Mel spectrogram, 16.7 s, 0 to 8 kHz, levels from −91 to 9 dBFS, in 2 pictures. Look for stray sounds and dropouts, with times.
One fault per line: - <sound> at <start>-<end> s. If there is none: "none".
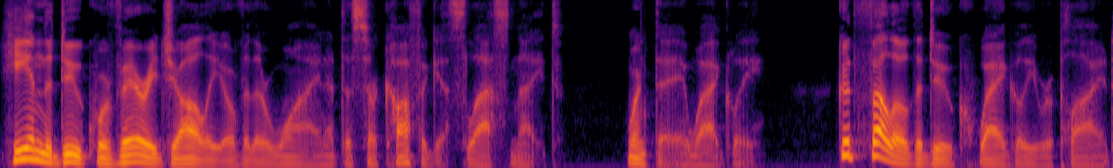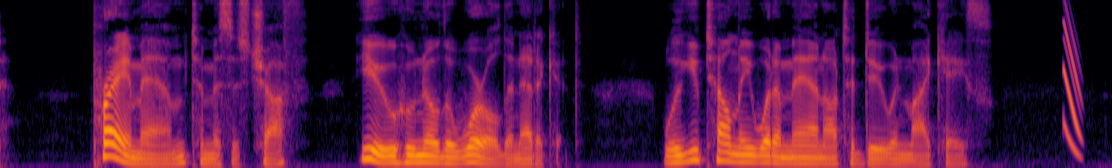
- chirp at 16.3-16.5 s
